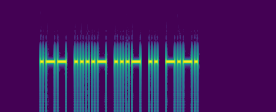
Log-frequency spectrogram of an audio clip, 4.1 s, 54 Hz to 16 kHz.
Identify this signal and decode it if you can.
Morse code, heard as a keyed tone, about 28 wpm, 700 Hz. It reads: W4VIC
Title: Call Signs Repeated 2x - 28wpm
